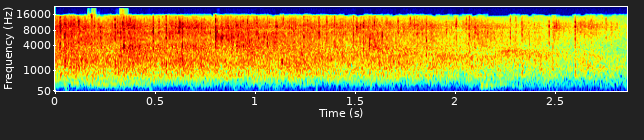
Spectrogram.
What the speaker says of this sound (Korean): 우리 모두 환영하는 마음으로 감사와 축복의 박수를 올려드리겠습니다.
